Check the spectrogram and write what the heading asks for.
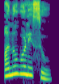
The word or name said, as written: ಅನುಕಲಿಸು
